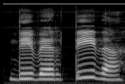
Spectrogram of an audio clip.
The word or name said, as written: divertida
